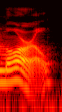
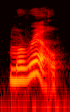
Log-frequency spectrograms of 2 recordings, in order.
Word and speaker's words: Morril: sam okay so i i call him sam moral yeah but the guy who introduced him on stage said morill did you catch that i did and i was like oh i've been saying it wrong this whole time so uh sam morril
